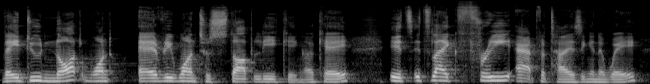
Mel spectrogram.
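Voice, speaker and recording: A streamer with a medium-pitched voice giving casual reaction commentary, reading aloud and chatting in an animated, exclamatory way, often checking in with "right?". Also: a little slow. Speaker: variety streamer. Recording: music behind the voice. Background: music.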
